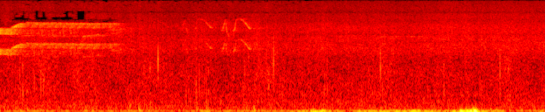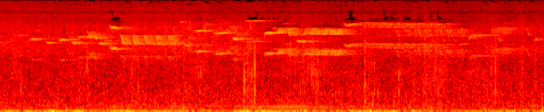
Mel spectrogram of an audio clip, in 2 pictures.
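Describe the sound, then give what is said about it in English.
A black-throated green warbler, the fourth one heard, sings thin, buzzy high phrases at the start and again in the second half, over a steady insect hum and low wind rumble, with no voices. “There's another black-throated green warbler making that song.”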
